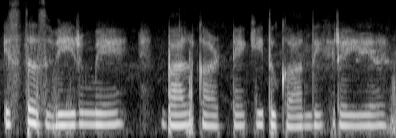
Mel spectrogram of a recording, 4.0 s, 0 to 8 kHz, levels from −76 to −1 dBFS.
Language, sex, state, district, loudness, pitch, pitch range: Hindi, female, Uttar Pradesh, Lalitpur, -18 LUFS, 195 Hz, 190-210 Hz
